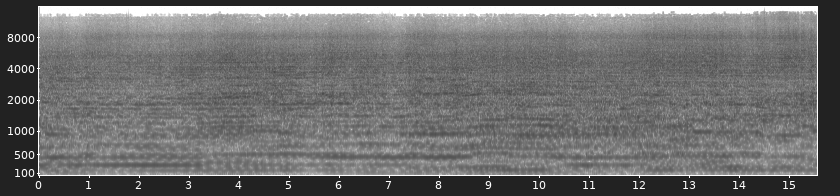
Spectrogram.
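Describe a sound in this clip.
Rear tyres squeal as they spin on asphalt.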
